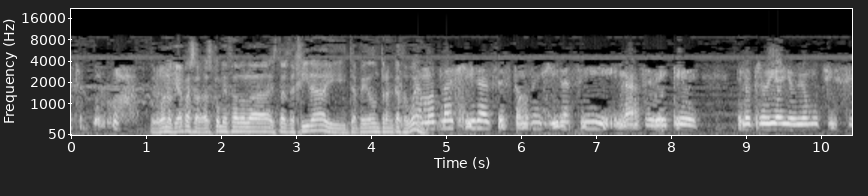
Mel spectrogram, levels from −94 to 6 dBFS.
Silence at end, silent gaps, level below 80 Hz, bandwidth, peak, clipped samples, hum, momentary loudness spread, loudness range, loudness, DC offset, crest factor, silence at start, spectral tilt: 0 s; none; -44 dBFS; 9.2 kHz; 0 dBFS; under 0.1%; none; 8 LU; 1 LU; -12 LUFS; under 0.1%; 12 dB; 0 s; -6 dB/octave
